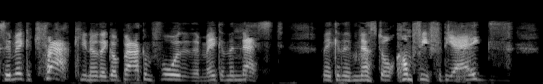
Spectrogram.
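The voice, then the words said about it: Weird put-on accent. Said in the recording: “I could listen to you say eggs in this weird accent all day long.”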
